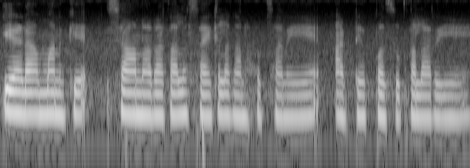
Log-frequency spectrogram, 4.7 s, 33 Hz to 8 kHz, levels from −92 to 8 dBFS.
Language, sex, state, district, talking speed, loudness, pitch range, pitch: Telugu, female, Andhra Pradesh, Annamaya, 125 wpm, -19 LUFS, 180-195 Hz, 185 Hz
